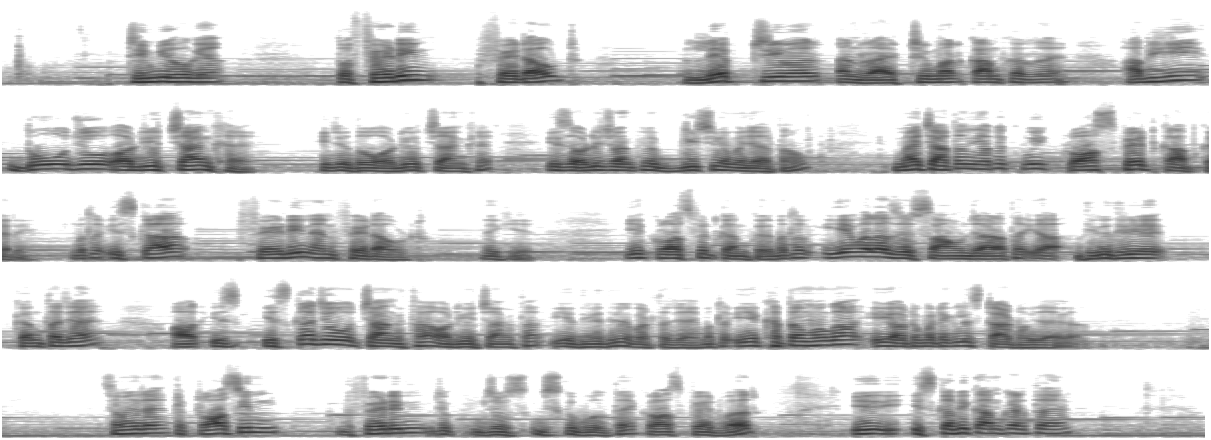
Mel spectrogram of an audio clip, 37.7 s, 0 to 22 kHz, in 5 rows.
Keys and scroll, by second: 11.9 t, 31.4 r.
